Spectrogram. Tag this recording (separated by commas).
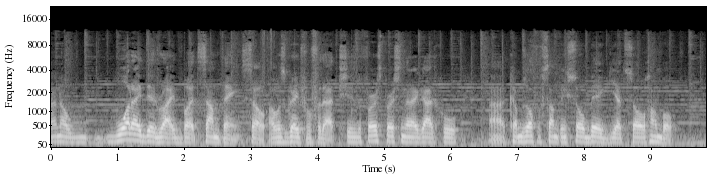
Speech, Music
